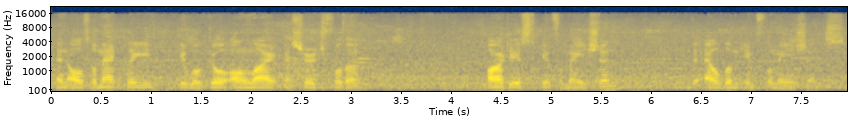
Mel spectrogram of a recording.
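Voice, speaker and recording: A man's voice: lowish voice, level tone, normal speed. A man narrating a product demonstration as its presenter. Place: indoor trade show demo room. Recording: noisy room, air-conditioning hum.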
